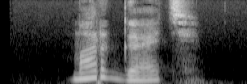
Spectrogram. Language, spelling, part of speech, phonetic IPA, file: Russian, моргать, verb, [mɐrˈɡatʲ], Ru-моргать.ogg
- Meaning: 1. to blink 2. to wink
